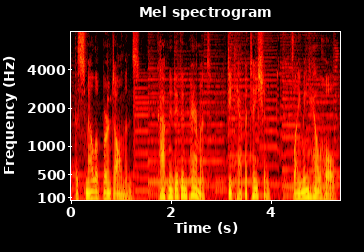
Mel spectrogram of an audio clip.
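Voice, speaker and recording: A man playing a deadpan announcer in a parody drug commercial, reading straight-faced over guitar music. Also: low voice, normal speed. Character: deadpan male pitchman for an absurd medication. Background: plucked guitar music.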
